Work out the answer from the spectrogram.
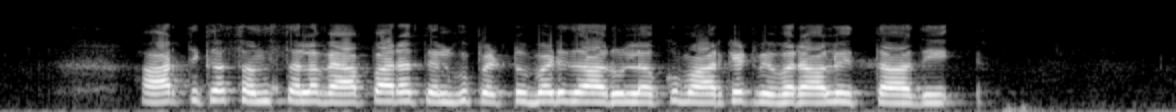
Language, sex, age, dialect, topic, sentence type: Telugu, female, 18-24, Southern, banking, statement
